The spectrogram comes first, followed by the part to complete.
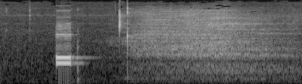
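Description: Samsung Intrepid phone giving a short two-tone dialing beep about a third of a second in, as TellMe places a call to the chosen number, followed by a soft hiss that fades over about a second.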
